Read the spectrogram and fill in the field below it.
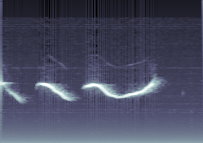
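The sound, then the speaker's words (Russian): A whistle made by drawing air in through pursed lips: three smooth, clear tones, the first short and dipping, the next two longer and gently gliding up and down in pitch, with no voices. “Как обычный свист, губы в трубочку, но воздух не выдуваем, а втягиваем.”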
